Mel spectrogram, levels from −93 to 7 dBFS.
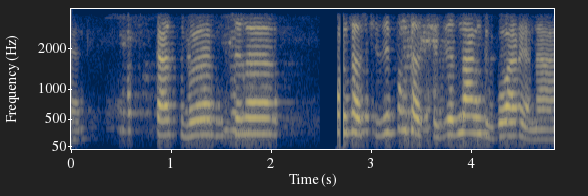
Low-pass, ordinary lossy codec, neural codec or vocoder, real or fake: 3.6 kHz; none; none; real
